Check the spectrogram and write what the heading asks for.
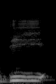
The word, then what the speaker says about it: DEI: Yeah, it's not DI. It's DEI.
